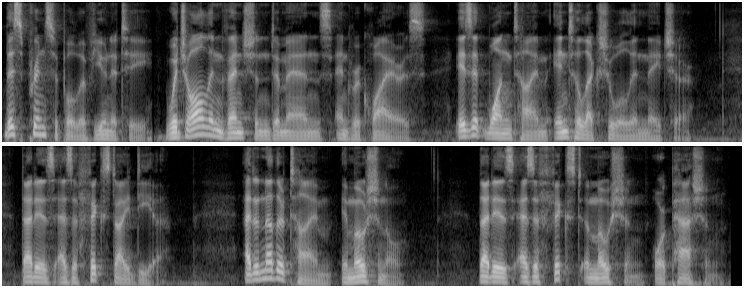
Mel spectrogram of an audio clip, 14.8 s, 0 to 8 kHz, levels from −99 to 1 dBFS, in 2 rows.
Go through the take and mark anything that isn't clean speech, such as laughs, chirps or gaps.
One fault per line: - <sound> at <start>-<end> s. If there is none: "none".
none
